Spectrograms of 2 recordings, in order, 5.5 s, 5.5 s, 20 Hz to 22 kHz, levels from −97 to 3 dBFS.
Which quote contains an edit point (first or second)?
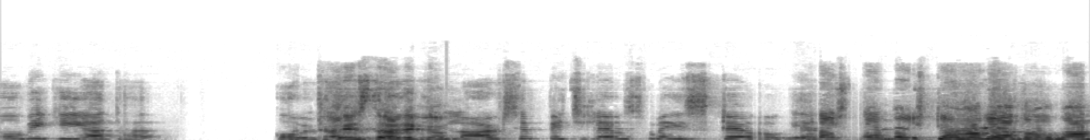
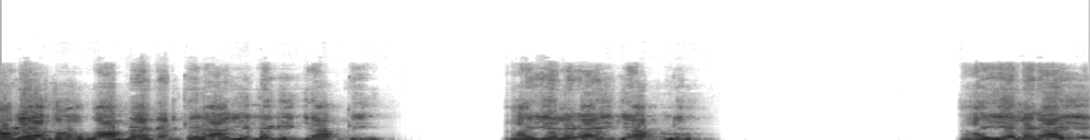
first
